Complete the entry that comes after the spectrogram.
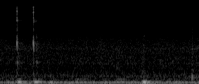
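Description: Mouse clicks while selecting tools in Google Docs: two quick soft clicks close together, then another click a moment later, faint against quiet room noise.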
